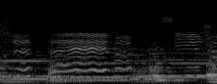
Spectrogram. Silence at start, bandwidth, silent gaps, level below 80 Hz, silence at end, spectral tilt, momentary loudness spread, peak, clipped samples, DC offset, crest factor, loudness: 0 s; 16.5 kHz; none; -74 dBFS; 0 s; -5 dB/octave; 4 LU; -26 dBFS; under 0.1%; under 0.1%; 14 dB; -41 LUFS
